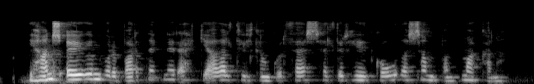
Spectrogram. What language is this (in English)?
Icelandic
